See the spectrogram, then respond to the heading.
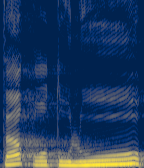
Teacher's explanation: wau sukun didahului harakat damah maka lamnya panjang dua harakat taqtulu panjang namun panjangnya ini hanya saat berhenti saja kalau diwasalkan · Sebab waw ini adalah waw sukun, waw mad. Waw sukun didahului harokat dhammah, maka lamnya panjang 2 harokat. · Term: wau Mad, mad tabi'i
